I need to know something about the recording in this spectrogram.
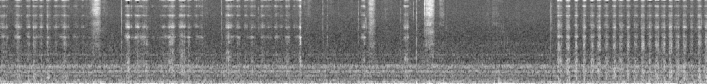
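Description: Glass dip pen nib scratching across paper, close to the microphone, as words are written out. Near the end comes a quick run of short back-and-forth scratches as the pen draws a zigzag line.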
